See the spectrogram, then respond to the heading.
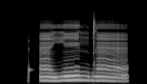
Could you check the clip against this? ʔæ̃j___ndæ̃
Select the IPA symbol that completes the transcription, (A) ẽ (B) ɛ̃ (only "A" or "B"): A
